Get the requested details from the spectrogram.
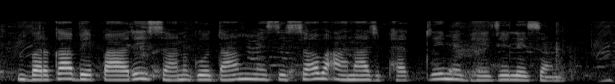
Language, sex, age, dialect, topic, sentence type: Bhojpuri, female, <18, Southern / Standard, agriculture, statement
